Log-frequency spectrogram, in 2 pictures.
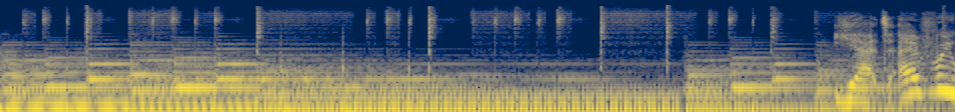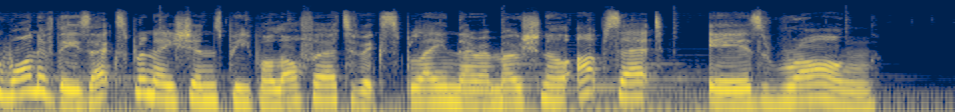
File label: Audiobooks, Voice-over; Voice-over demos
